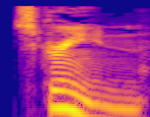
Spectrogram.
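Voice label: "screen", American English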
